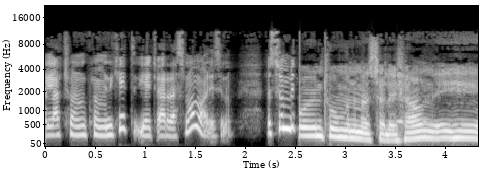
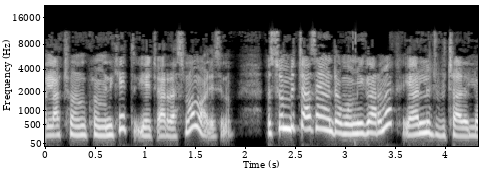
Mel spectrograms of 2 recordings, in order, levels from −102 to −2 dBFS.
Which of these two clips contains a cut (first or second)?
first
